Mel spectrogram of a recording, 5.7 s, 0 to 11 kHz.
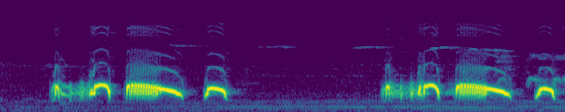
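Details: Training decoy spotted dove cooing loudly in 2022: two identical phrases about three seconds apart, each with stuttered opening notes, a long rasping falling coo and a short final note.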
